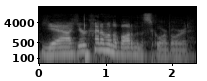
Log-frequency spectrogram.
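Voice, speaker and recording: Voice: mid-range voice, very animated, fast talker. A streamer trading dry, teasing banter while playing a strategy game. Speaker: let's play co-streamer. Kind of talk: casual gaming chat.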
